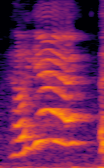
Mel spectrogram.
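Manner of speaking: loud, high laughing whoop; elated cheer. Acted. Old squadmate recognises his general, loud elated whoop. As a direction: whoop it like a thrilled old war buddy.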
